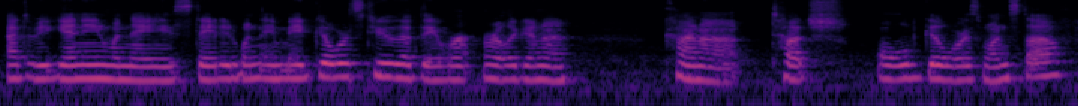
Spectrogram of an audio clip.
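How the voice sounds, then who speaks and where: A woman's voice: mid-range voice, little pitch movement, moderate pace, gravelly. Rambling woman hosting a casual game chat. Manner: rambling, many fillers and restarts. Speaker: host.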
